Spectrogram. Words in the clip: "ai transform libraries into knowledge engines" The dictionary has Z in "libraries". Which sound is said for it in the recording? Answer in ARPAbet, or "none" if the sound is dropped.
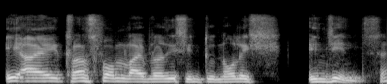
S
